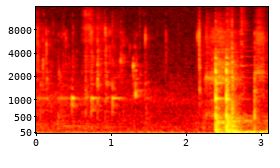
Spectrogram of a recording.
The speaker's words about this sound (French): Sur ce, je vais boire une petite gorgée d'eau.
